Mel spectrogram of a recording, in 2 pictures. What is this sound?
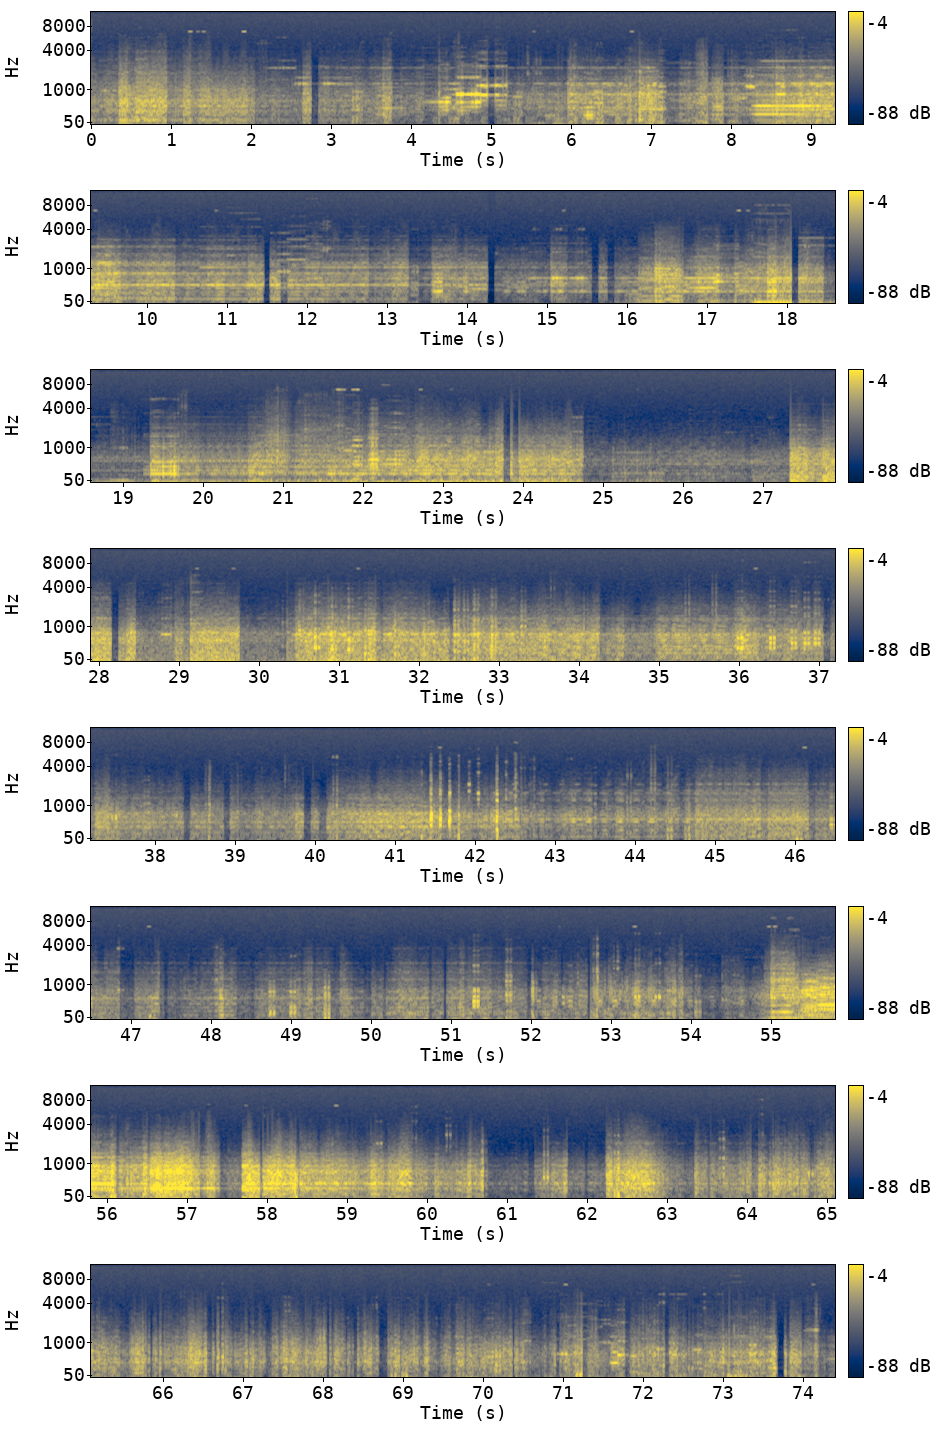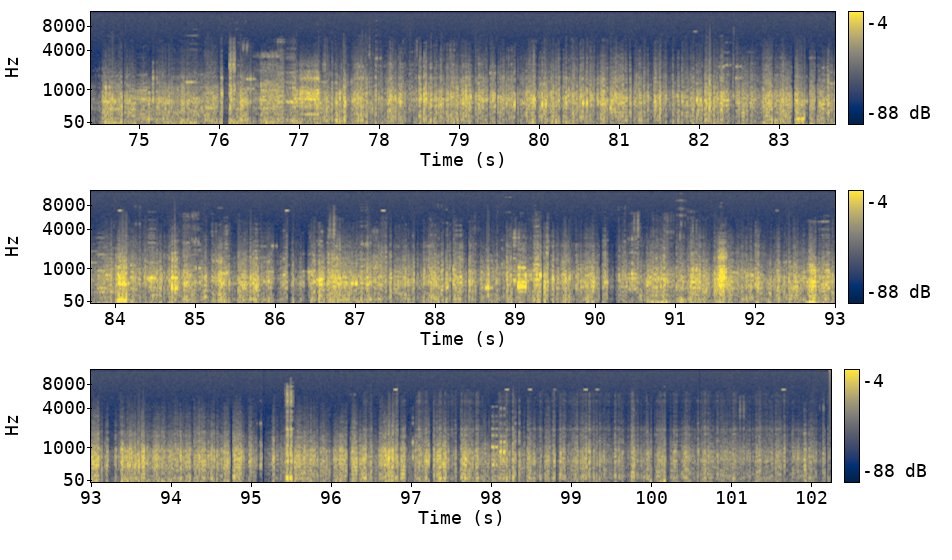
Granular Storm
Granular synthesis.
Made by max msp.
alien, ambient, electronic, fx, granular, horror, max-msp, processed, pure-data, space, storm, synthesis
